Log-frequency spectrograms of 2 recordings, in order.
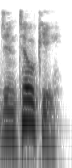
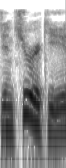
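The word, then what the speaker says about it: jinchūriki: You said something about gintoki or something. It's pronounced genturiki.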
